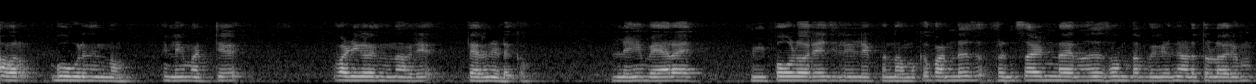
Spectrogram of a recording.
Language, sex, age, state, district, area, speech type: Malayalam, male, 30-45, Kerala, Palakkad, rural, spontaneous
